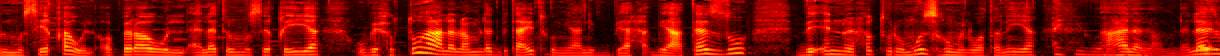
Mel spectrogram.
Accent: Egypt; born there; إن أنا مثلا مولودة في مصر أعرف نهر النيل والصحراء هنا

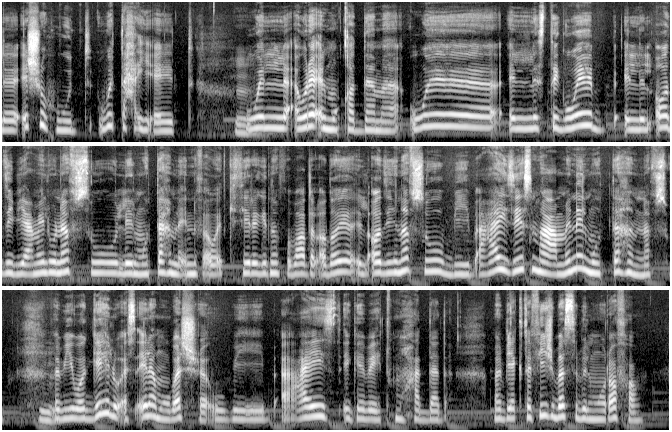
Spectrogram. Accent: Egypt; والقضاء عندنا في مصر انا شخصيا بشهد له كل النزاهة

